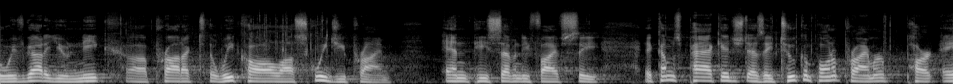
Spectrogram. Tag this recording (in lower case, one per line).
speech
